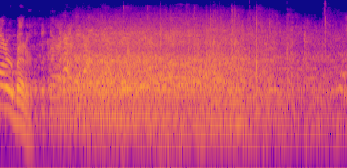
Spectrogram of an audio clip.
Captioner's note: laughing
